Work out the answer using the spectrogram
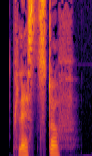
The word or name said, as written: PLASTICSTOF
